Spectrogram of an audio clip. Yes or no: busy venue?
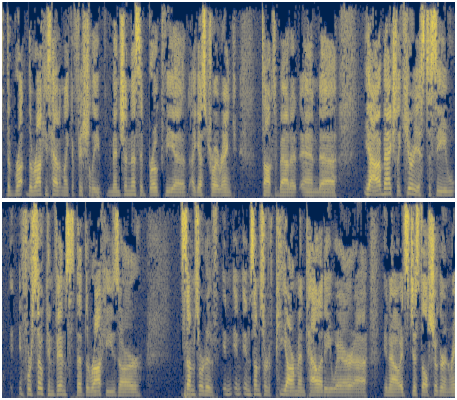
no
